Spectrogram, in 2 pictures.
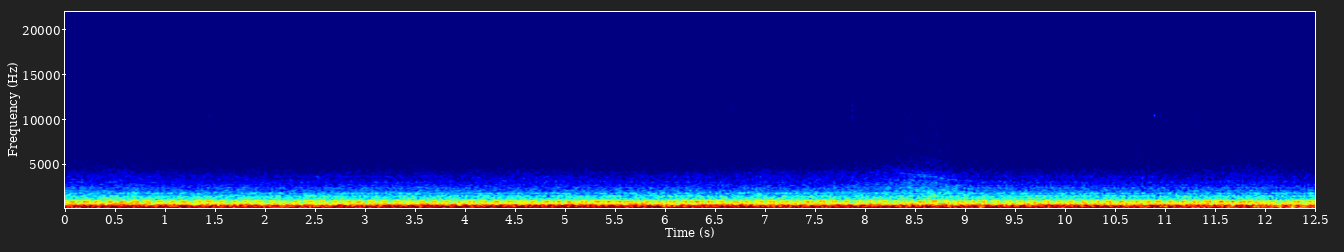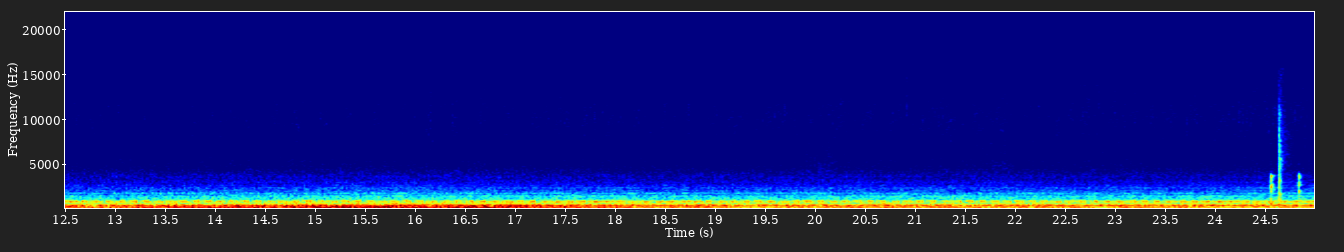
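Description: Tyres hum on a motorway.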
